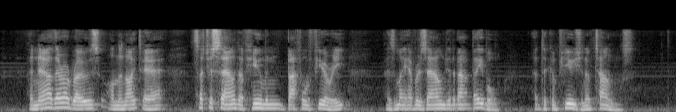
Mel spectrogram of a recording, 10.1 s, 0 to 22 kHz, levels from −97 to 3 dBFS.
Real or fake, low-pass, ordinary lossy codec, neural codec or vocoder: real; 7.2 kHz; AAC, 48 kbps; none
